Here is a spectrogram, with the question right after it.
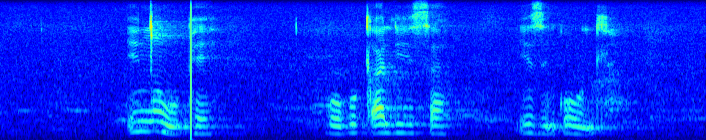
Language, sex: Zulu, female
